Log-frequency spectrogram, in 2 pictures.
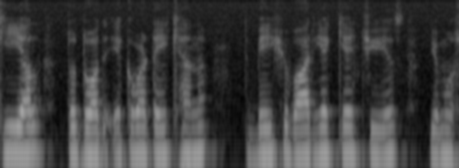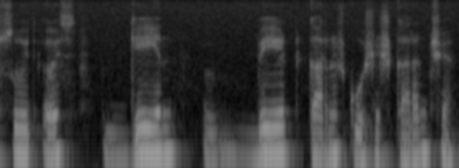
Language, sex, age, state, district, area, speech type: Kashmiri, male, 18-30, Jammu and Kashmir, Anantnag, rural, spontaneous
